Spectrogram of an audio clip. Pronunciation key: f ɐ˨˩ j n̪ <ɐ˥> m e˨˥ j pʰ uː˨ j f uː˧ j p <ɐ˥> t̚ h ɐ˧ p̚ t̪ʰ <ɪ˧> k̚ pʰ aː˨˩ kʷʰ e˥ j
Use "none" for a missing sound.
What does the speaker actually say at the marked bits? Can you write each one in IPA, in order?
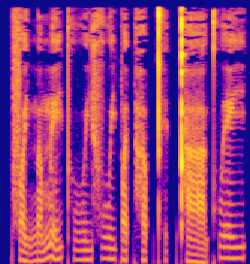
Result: ɐ˨˥, ɐ˨, ɪ˨

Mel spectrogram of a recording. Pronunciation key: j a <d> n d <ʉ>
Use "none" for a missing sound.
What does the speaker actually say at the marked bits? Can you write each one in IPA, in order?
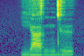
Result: d, ʉ

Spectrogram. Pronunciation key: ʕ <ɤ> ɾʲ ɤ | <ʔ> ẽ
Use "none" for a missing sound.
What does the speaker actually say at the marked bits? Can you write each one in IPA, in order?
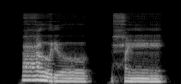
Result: ɤ, ħ

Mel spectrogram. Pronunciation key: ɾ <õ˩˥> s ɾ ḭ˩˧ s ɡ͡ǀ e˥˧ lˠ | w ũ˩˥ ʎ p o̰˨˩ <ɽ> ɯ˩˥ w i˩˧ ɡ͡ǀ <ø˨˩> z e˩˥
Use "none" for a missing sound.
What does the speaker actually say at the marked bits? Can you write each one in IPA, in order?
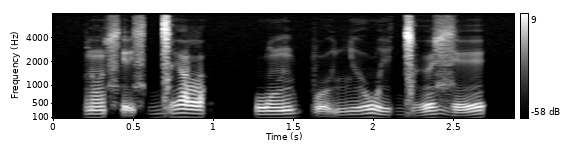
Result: õ˩˥, ʎ, ø˩˥

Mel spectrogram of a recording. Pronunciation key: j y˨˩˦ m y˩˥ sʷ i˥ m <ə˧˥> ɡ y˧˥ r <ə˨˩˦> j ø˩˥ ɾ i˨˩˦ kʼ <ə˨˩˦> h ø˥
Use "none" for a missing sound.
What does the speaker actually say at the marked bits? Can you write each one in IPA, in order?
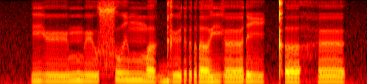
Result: ə˨˩˦, ə˨˩˦, ə˨˩˦

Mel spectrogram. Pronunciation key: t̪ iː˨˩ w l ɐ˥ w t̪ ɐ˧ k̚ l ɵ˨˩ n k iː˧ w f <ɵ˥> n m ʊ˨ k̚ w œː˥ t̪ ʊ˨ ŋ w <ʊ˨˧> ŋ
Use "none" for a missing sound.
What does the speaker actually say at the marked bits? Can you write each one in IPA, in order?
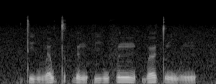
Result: ɵ˥, ʊ˨˧

